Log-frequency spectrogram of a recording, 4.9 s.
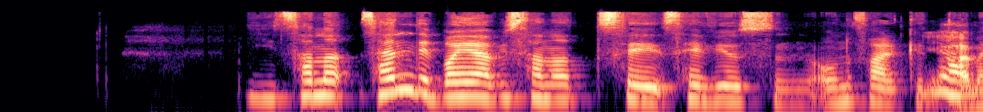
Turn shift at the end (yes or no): yes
